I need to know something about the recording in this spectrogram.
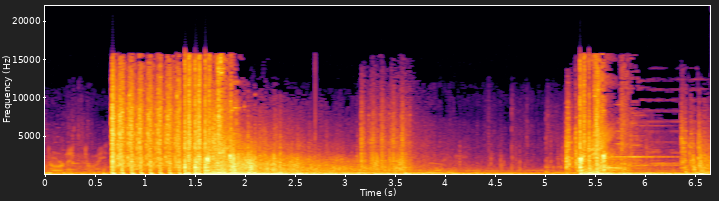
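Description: Gunfire rattles in rapid bursts with sharp cracks.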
